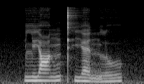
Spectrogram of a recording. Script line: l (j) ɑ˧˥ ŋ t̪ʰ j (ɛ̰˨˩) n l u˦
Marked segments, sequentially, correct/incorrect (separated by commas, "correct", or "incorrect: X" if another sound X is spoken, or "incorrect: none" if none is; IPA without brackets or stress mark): correct, correct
